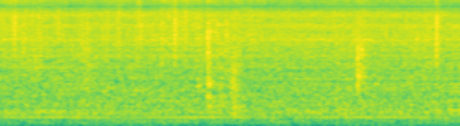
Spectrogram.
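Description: Onions and cauliflower fry in a pan, giving a steady, close sizzle with a few faint utensil clicks.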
